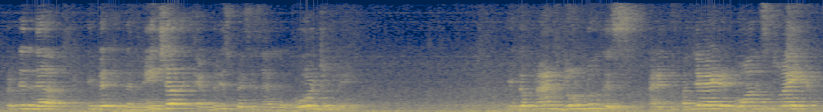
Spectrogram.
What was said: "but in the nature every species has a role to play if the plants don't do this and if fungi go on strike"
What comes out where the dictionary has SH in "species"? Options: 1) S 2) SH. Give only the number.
1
